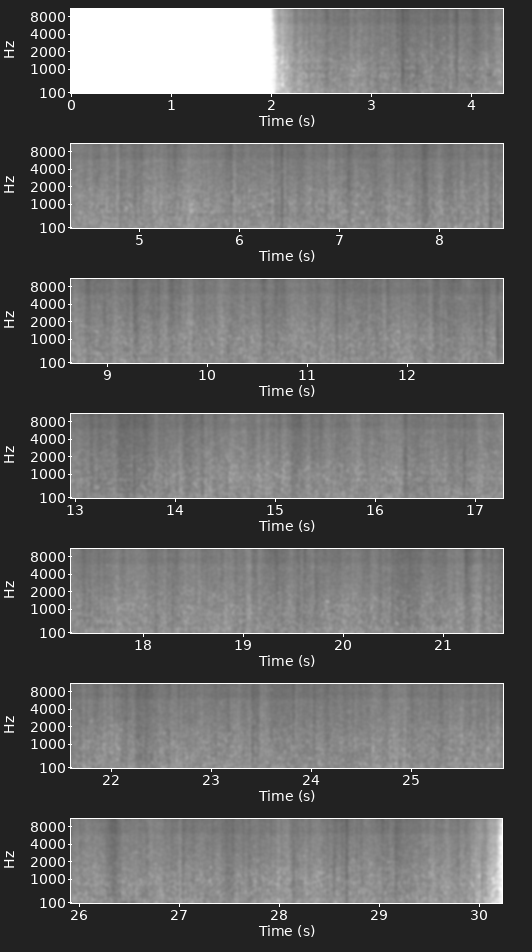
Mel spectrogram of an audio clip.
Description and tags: Sound of lighted christmas sparkler.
